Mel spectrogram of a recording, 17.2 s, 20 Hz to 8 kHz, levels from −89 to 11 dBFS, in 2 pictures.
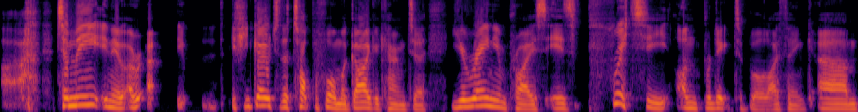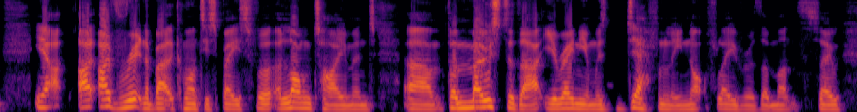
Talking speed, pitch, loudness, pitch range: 180 wpm, 135 Hz, -24 LUFS, 120-165 Hz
